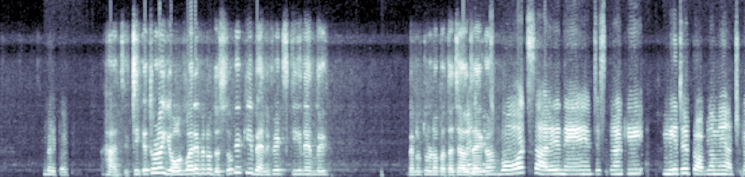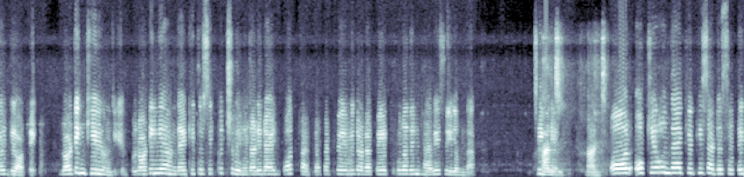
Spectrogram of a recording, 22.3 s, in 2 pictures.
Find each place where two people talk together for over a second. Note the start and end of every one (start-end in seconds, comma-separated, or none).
none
